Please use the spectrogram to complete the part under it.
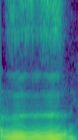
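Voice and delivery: "z, z, z" as short buzzes; voiced Z sound. Shown as a demonstration. Teacher isolating the first sound, buzzing Z. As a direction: buzz each "z" like English zoo. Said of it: "el sonido Z primero".

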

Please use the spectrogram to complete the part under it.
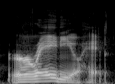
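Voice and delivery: "Radiohead" as REY-dio-hed; English-style RAY-dio-head; English pronunciation. Shown as a demonstration. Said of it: "se dice Radiohead".

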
